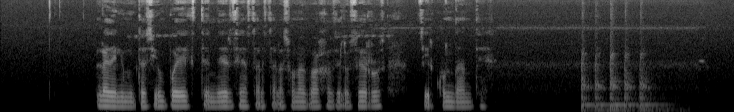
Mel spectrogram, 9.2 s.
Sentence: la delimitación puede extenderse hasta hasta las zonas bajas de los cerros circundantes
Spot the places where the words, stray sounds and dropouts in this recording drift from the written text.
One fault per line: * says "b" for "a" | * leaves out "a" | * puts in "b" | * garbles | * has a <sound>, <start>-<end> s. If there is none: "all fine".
* has a thud, 7.3-8.6 s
